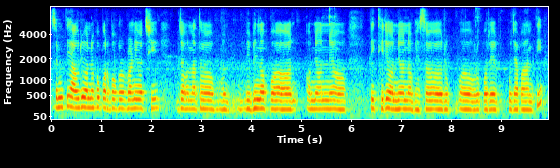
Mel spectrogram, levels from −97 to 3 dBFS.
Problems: continuous background conversations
